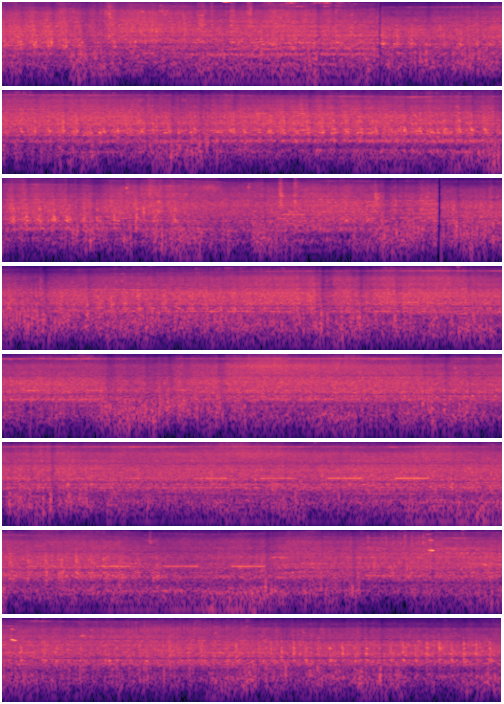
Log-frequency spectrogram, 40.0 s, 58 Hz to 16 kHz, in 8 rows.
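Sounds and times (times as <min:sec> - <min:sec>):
clanking steel tracks: 0:00.0 - 0:39.9
diesel engine under load: 0:00.0 - 0:39.9
reversing alarm beeping: 0:26.2 - 0:29.5, 0:30.3 - 0:35.3.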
